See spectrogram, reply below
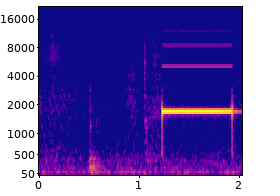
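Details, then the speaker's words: Philips HS1 automated external defibrillator being tested: a single steady high-pitched electronic beep under a second in a quiet room, an AED prompt tone, after pad placement on bare skin, then voice prompts: analyzing, shock advised, stay clear, press flashing orange button, shock delivered. "no one should touch the patient analyzing no one should touch the patient analyzing shock advised stay clear of patient press the flashing orange button now shock delivered"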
